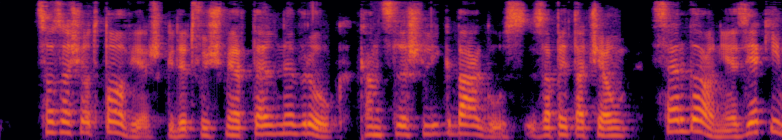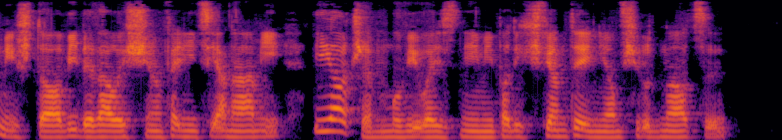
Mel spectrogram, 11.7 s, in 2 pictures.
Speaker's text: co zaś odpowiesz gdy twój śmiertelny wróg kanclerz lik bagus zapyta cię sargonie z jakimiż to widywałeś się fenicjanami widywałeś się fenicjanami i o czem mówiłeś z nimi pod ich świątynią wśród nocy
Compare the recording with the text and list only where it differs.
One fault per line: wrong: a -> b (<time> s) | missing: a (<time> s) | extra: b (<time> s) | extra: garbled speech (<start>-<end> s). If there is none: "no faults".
missing: widywałeś się fenicjanami (8.0 s)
